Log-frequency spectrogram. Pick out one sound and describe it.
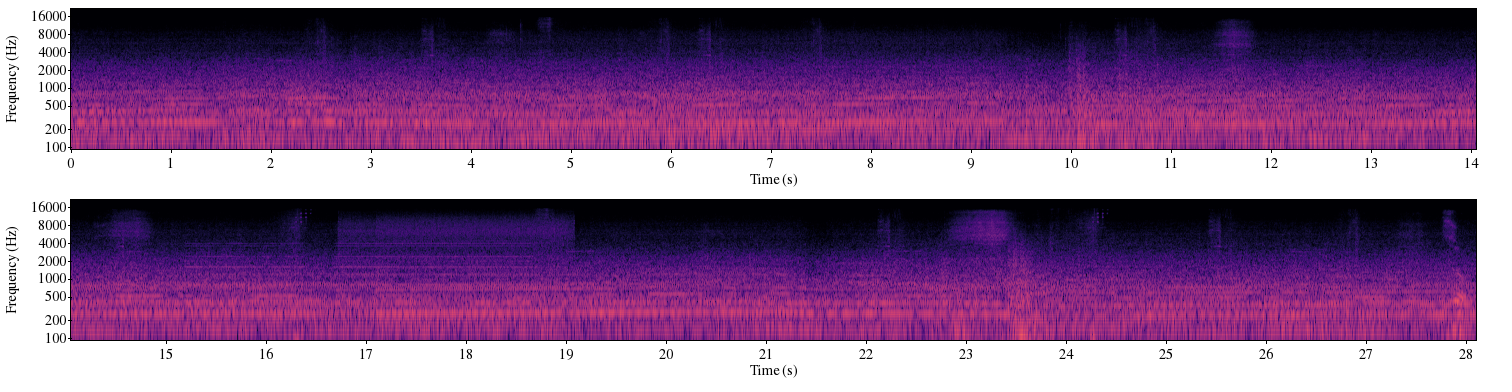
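A car engine roars steadily at high revs.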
